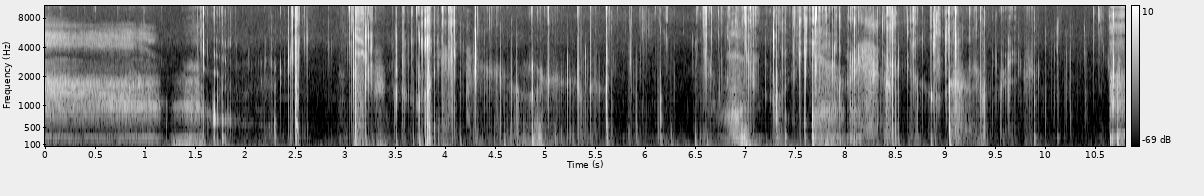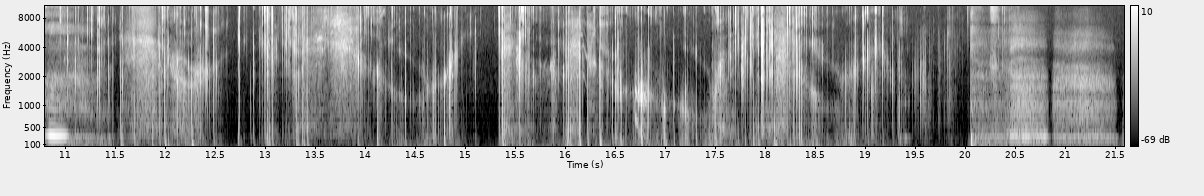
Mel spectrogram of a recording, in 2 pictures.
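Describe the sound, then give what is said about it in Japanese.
Quiet ASMR ear-licking mouth sounds: many close, wet clicks, smacks and slurps in irregular bursts, with a brief lull near the middle. “お兄さんのお耳、舐めさせていただきますわね。”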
